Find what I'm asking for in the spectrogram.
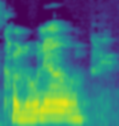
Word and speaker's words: colonel: I seriously hate that the word spelled colonel is pronounced colonel.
